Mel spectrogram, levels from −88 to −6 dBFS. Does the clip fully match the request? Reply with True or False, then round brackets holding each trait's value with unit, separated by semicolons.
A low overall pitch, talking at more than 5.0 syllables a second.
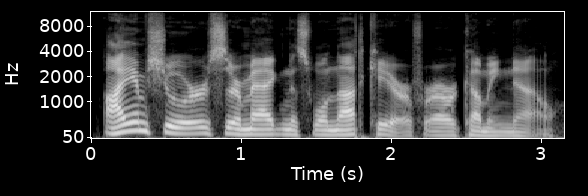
False (125 Hz; 4.7 syllables/s)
